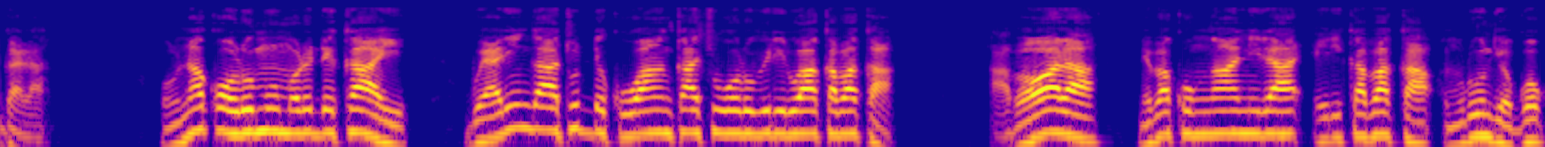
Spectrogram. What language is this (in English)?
Ganda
